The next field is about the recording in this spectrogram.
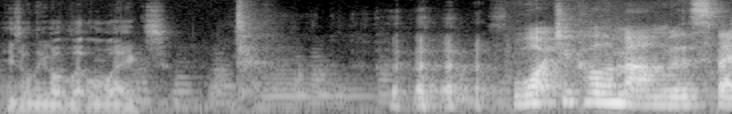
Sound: laughs

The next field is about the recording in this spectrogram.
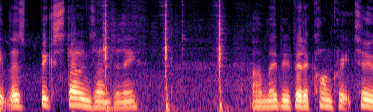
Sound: shovel thumping

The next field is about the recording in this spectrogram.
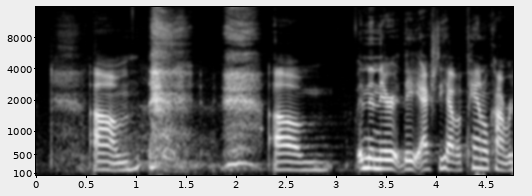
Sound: laughing

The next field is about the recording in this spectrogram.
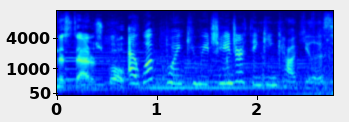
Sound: voiceover

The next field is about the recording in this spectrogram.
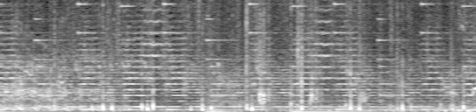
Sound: horse neighing

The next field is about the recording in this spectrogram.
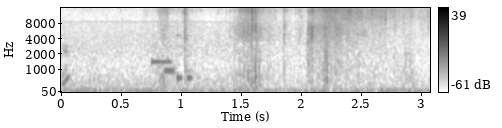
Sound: device chirps

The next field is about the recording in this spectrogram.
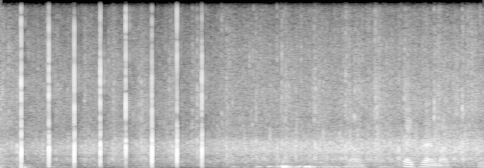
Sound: applause

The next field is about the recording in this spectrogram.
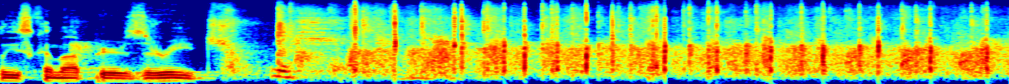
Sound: audience clapping

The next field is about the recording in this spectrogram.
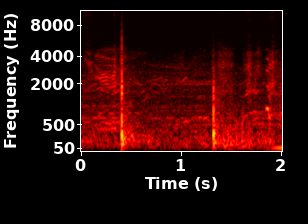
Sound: fireworks blasts; laughs

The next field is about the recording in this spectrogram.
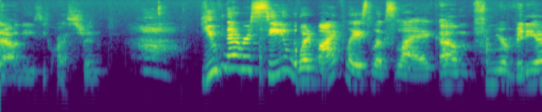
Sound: gasps

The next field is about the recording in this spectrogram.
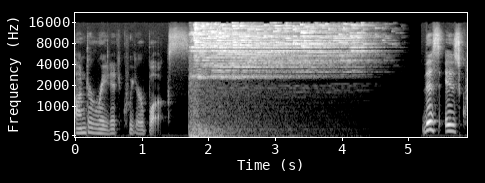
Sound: loud Chimes

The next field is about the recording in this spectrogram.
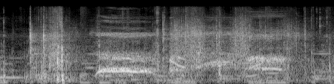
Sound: gasps

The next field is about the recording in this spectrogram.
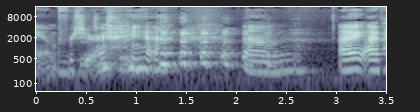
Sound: laughing

